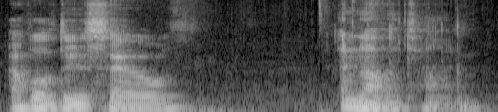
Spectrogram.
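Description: A game streamer, a man in his thirties, reads game text and thinks aloud in brief remarks during a let's play. His darkish voice stays on the low side with little pitch movement and a slightly slow pace. The small home room recording has clear background noise and game ambience.

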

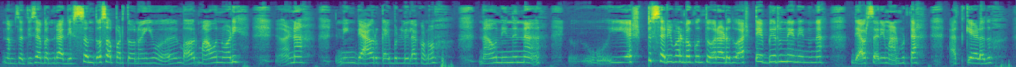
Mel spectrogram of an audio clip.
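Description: A woman's voice: high voice, fairly even intonation, a little fast. A woman voicing a pious, devoted older sister in a cartoon, emotional and full of blessings. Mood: tearful. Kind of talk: cartoon voice acting.

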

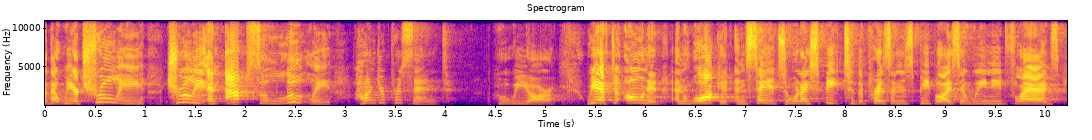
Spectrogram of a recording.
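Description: A middle-aged keynote speaker with a New York accent gives a lively motivational talk from a theater stage, her voice sitting high. She draws the audience into call-and-response.

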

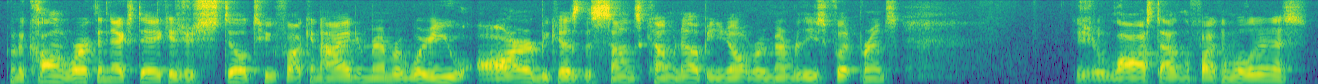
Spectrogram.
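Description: A man in a casual vlog rant speaks straight to his viewers, stoned and relaxed. He swears in almost every sentence and drifts from one idea to the next. His voice sits at an ordinary male pitch. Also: brisk. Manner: profane, rambling, addressing viewers directly. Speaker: vlogger.

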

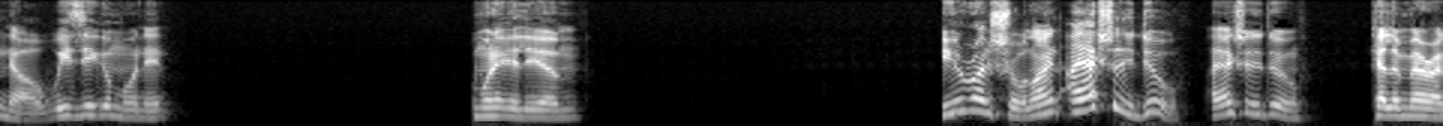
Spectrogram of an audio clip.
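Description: A man's voice: on the high side, fairly bright tone, clean tone. A young man live-streaming a game, chatting casually and greeting his chat one by one in a laid-back way.

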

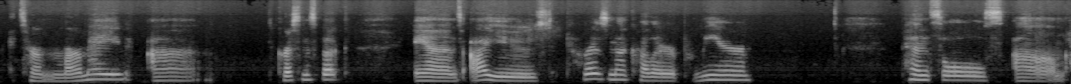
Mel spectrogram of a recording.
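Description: A woman hosting her own coloring channel, chatting casually and haltingly with plenty of fillers as she shows her finished pages. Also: sits low, vocal fry, warm tone, no echo. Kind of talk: casual show-and-tell.

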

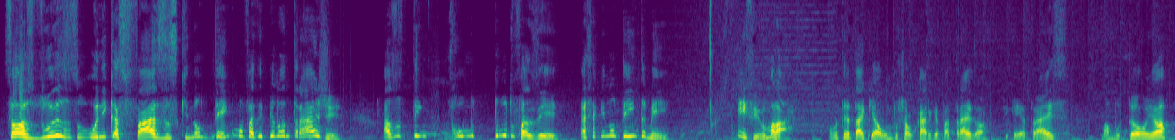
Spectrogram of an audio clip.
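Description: A man with a Brazilian accent narrates his gameplay in an excitable, chatty way. He laughs often and calls out to the other players. His pitch swings widely, and faint music plays behind him. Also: quick pace. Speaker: gamer. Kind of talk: gameplay commentary.

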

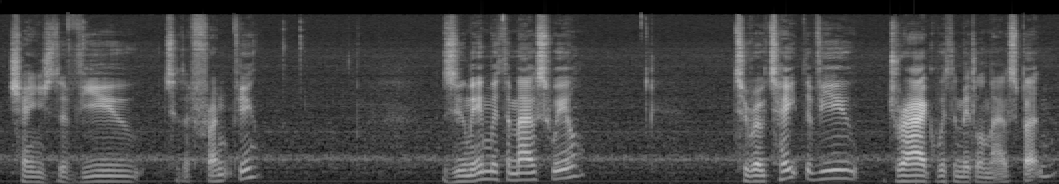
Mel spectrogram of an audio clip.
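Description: A man narrating a software screencast tutorial, calmly giving slow step-by-step commands. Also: mid-range voice, gravelly, a little hiss or hum. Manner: slow, measured, instructional commands.

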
